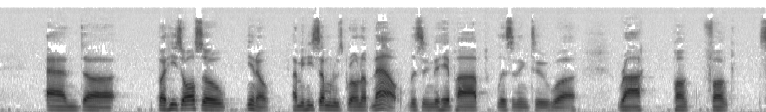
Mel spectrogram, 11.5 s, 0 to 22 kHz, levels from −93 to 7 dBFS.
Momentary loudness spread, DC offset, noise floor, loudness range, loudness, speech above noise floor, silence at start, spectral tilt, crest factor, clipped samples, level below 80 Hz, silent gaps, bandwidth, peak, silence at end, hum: 11 LU; under 0.1%; -54 dBFS; 4 LU; -16 LUFS; 39 dB; 0.7 s; -4.5 dB/octave; 16 dB; under 0.1%; -58 dBFS; none; 16 kHz; -2 dBFS; 0 s; none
